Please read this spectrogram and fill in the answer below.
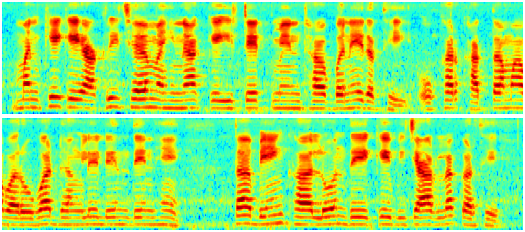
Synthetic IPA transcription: mənkekeaːkʰɾit͡ʃʰəɦməɦinakeɪsʈeːʈmẽɳʈɦəbəneɾət̪ʰḛo̰ːkʰəɾkʰaːt̪amãbəɾobəɾɖʱə̃ŋɡlelend̪eːnɦẽ | t̪əbẽŋkɦəloːnd̪ekeʋɪt͡ʃaːɾləkəɾt̪ʰe

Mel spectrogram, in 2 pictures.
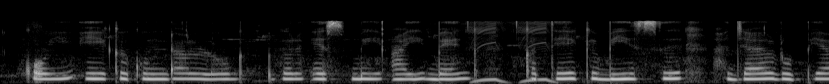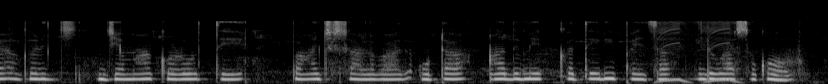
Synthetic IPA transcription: koːieːkːʊɳɖaloːɡ | əɡəɾesbiaːibɛ̃ːŋkːɐt̪ekbiːshəd͡ʒaːɾːupɪjaɐɡəɾd͡ʒɐmakəɾot̪e | pãːt͡ʃsaːlbaːd̪oːʈãː | d̪mɪkkːət̪eːɾipəɪsamɪlʋasɐko

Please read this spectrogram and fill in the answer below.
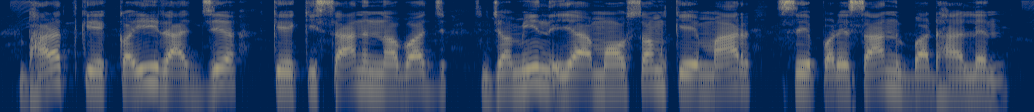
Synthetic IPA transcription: bʱaɾət̪kekəiɾad͡ʒjə | kekisanːəbəd͡ʒ | d͡ʒəminjamɔʊsəmkemaɾ | sepəɾesanbəɽʱalen

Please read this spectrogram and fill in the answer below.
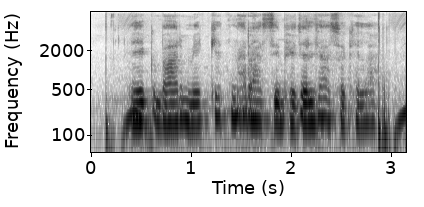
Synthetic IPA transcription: ekbaɾmeket̪naɾasibʱed͡ʒəld͡ʒasəkela

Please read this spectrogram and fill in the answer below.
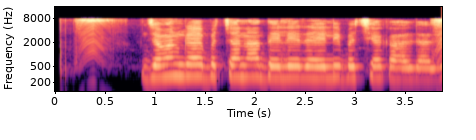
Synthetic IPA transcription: d͡ʒəʋənɡaːjbətːʃanad̪eːleɾəɦelibətːʃijakaɦəld͡ʒaːle

